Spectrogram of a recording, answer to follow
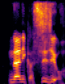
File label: japanese Idle; azurlane-hoi4; azurlane-tj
